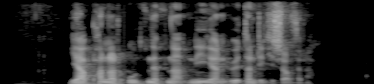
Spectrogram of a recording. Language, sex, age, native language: Icelandic, male, 40-49, Icelandic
